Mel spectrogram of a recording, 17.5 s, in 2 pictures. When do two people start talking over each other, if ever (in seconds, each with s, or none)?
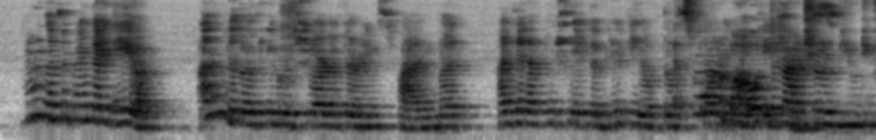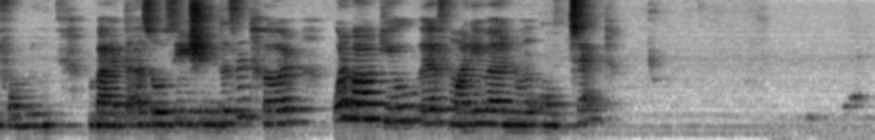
6.7 s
